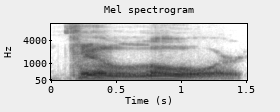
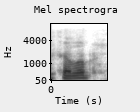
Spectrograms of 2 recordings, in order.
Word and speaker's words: Phil Lord: His name is Phil Lord. And that's how it has to be pronounced, please. Thank you very much. Wouldn't it be Philip? No. Phil Lord. He didn't name Phil. He named Phil Lord.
